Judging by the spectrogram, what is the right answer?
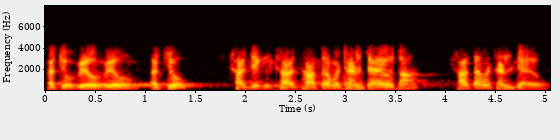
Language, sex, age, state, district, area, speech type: Sindhi, female, 60+, Rajasthan, Ajmer, urban, conversation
